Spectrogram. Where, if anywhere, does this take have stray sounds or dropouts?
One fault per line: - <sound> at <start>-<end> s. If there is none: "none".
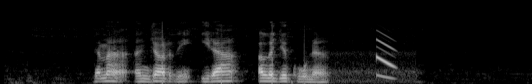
- chirp at 3.8-4.0 s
